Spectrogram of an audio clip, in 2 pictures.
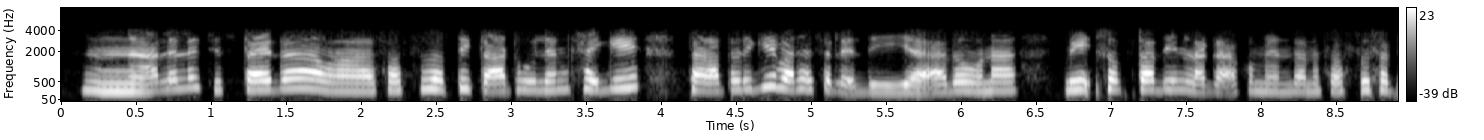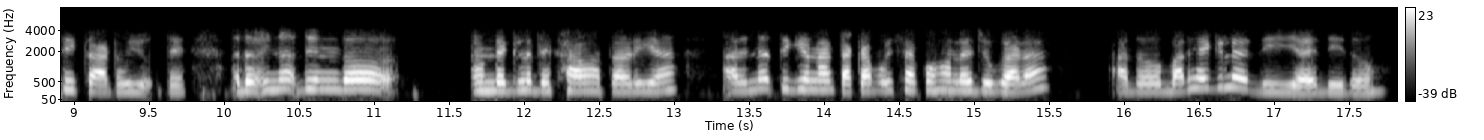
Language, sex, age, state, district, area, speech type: Santali, female, 30-45, West Bengal, Birbhum, rural, conversation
